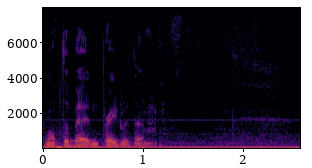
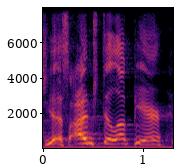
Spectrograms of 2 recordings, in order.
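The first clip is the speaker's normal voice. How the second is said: put-on higher, childlike call from upstairs; child's voice; 11 semitones higher than usual. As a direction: play the kid answering defiantly from the bedroom. Voicing sent-to-bed child.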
